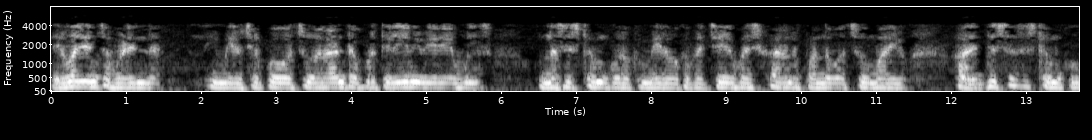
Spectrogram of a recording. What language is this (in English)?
Telugu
